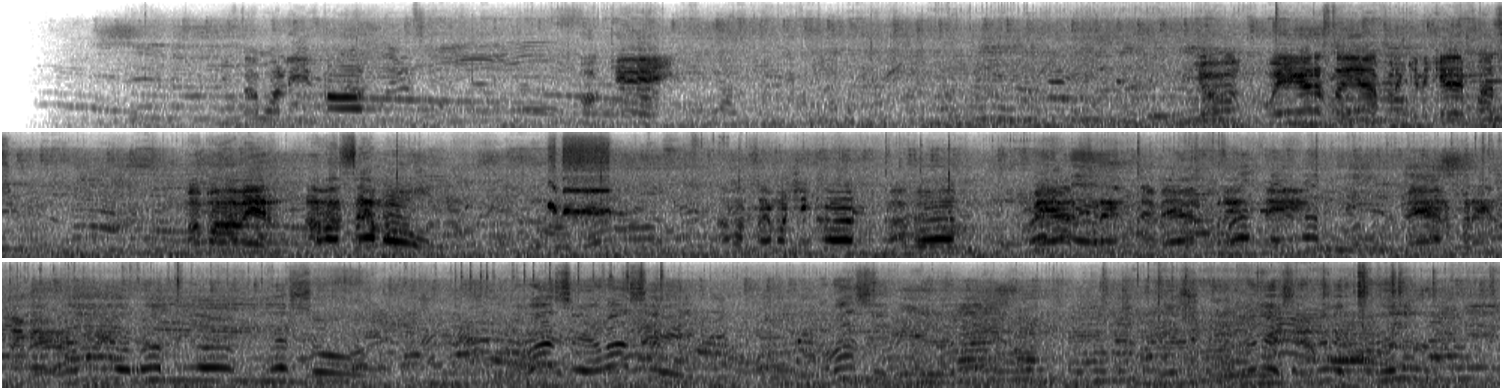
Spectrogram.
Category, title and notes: Speech > Solo speech
instructor musical arengando - El Salvador
Vocal sound of a music teacher instructing kids with a megaphone. Record in El Cafetalon park, Santa Tecla. Captured by Fafa Cordova during a music rehearsal.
